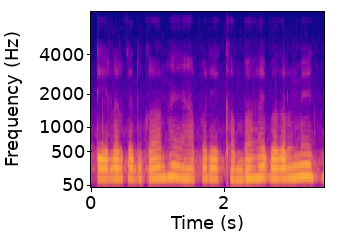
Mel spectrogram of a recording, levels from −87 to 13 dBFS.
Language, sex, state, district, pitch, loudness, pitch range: Hindi, male, Haryana, Jhajjar, 130 Hz, -14 LUFS, 130-140 Hz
